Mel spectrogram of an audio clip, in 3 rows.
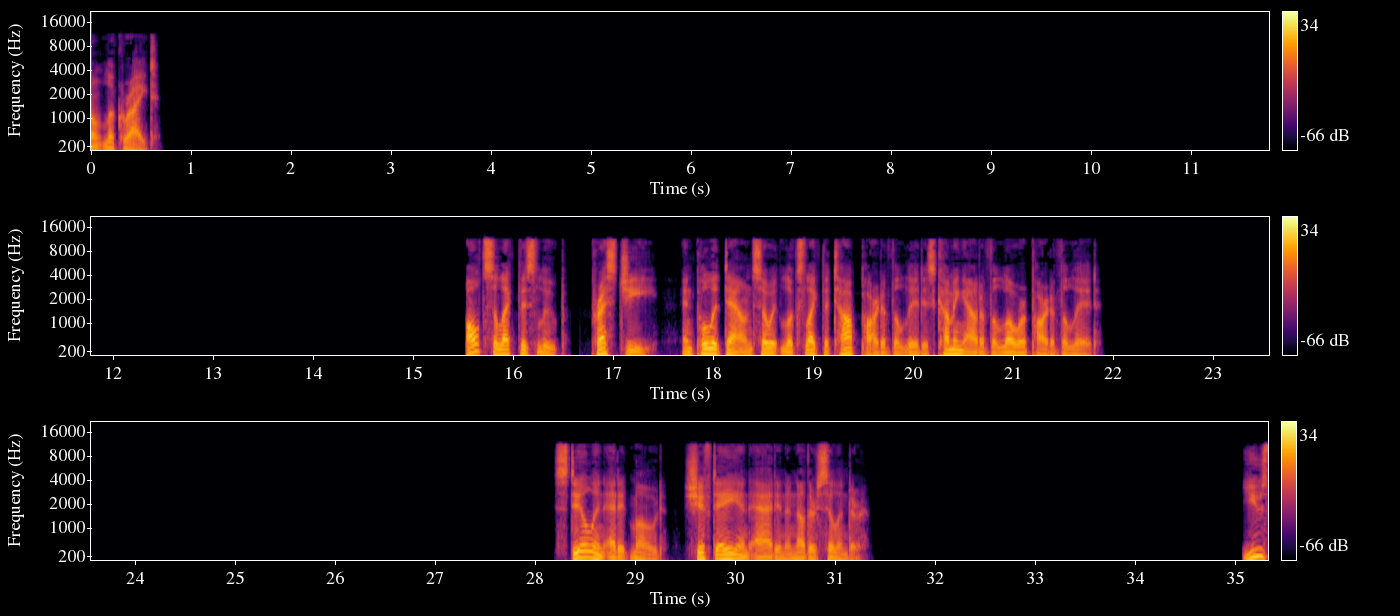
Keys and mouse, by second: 0.0 click, 0.7 middle click, 2.1 click, 4.9 click, 6.9 middle click, 7.0 click, 7.1 middle click, 7.4 click, 8.1 click, 9.8 click, 10.1 middle click, 10.6 click, 10.7 middle click, 10.9 click, 11.0 middle click, 14.9 alt+click, 16.6 middle click, 17.6 g, 18.0 z, 19.5-20.5 middle drag, 20.9 click, 21.1 middle click, 21.1 click, 21.3 middle click, 22.2 Tab, 22.4-26.0 middle drag, 29.1 shift+a, 34.7 g, 34.9 z.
